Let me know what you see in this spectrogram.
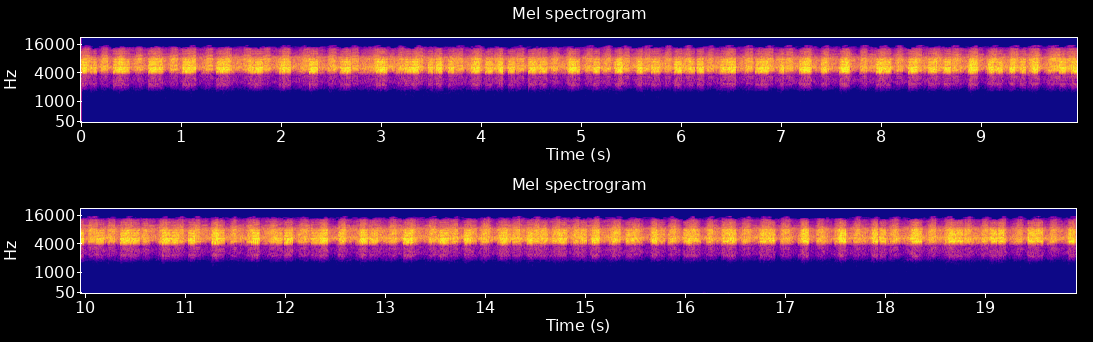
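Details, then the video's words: Greek pine forest cicadas singing through midsummer heat, a sustained shrill electric buzz holding for the whole stretch, finely and rapidly pulsed, with only faint low noise near the end. "Cicadas singing in midsummer - Nature sounds from the Greek fauna - Sounds of cicadas"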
